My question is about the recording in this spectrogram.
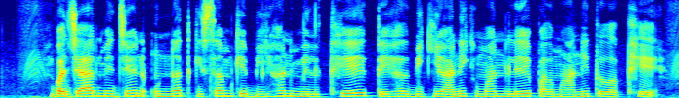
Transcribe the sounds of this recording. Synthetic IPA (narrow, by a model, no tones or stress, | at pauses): bəd͡ʒaːɾmẽd͡ʒeːnʊnːət̪kɪsəmkebiɦənmɪlt̪ʰet̪eɦəɾbɪɡjaːnɪkmənlepəɾmaːnɪt̪ɾət̪ʰeː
